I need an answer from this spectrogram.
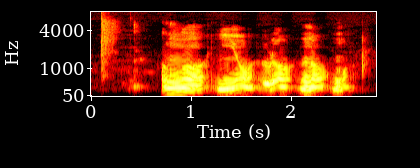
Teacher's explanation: अनुनासिक वर्ण, अनुनासिक वर्ण अर्थात वे वर्ण जिनका उच्चारण नाक की सहायता से किया जाता है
